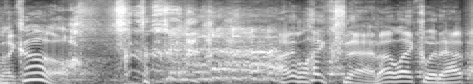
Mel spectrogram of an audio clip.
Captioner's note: crowd laughing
